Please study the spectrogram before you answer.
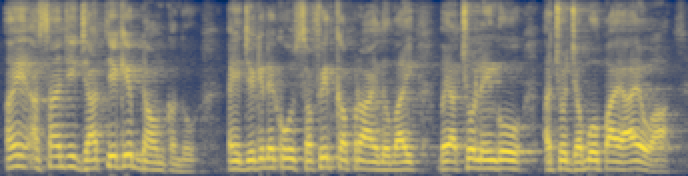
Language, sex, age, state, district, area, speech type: Sindhi, male, 60+, Gujarat, Surat, urban, spontaneous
